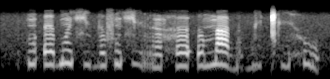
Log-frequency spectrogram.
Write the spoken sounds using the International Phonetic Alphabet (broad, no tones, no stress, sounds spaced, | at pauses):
tʷ ə̃ ʔ ɛ b ə̃ ç i b ɛ sʷ ə̃ ç i̤ r œ̃ h œ ʔ ə m a ɡ ṳ b i ǁʰ i h u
